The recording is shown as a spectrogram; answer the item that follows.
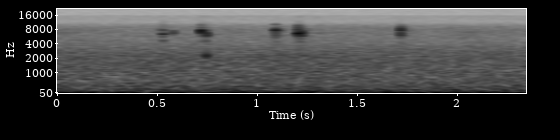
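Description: A few faint, short computer mouse clicks over a low steady background hum.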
